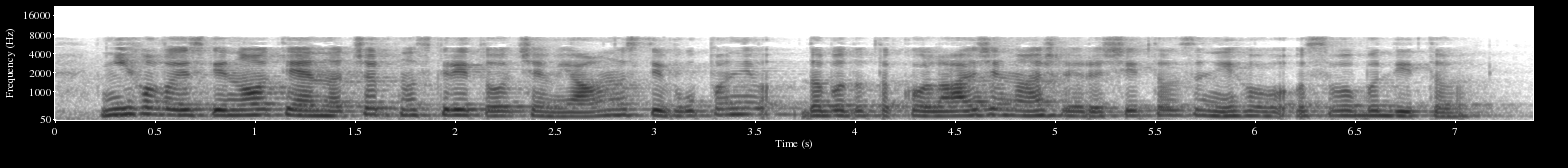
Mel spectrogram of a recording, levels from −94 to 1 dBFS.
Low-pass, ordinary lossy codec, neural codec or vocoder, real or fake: 7.2 kHz; MP3, 48 kbps; none; real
